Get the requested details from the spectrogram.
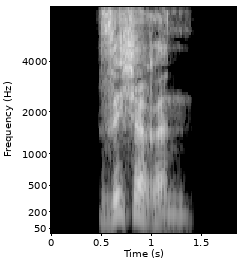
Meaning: inflection of sicher: 1. strong genitive masculine/neuter singular 2. weak/mixed genitive/dative all-gender singular 3. strong/weak/mixed accusative masculine singular 4. strong dative plural
- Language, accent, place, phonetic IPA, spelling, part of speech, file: German, Germany, Berlin, [ˈzɪçəʁən], sicheren, adjective, De-sicheren.ogg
